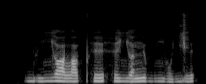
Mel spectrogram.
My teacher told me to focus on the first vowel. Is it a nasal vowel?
no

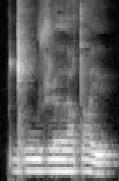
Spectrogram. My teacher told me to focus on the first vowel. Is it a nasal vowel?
no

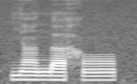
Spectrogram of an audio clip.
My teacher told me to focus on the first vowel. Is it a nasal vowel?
yes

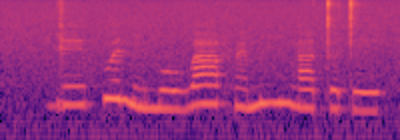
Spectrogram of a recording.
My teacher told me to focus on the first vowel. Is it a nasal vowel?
no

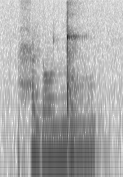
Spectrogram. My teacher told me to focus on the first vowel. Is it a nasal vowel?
no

